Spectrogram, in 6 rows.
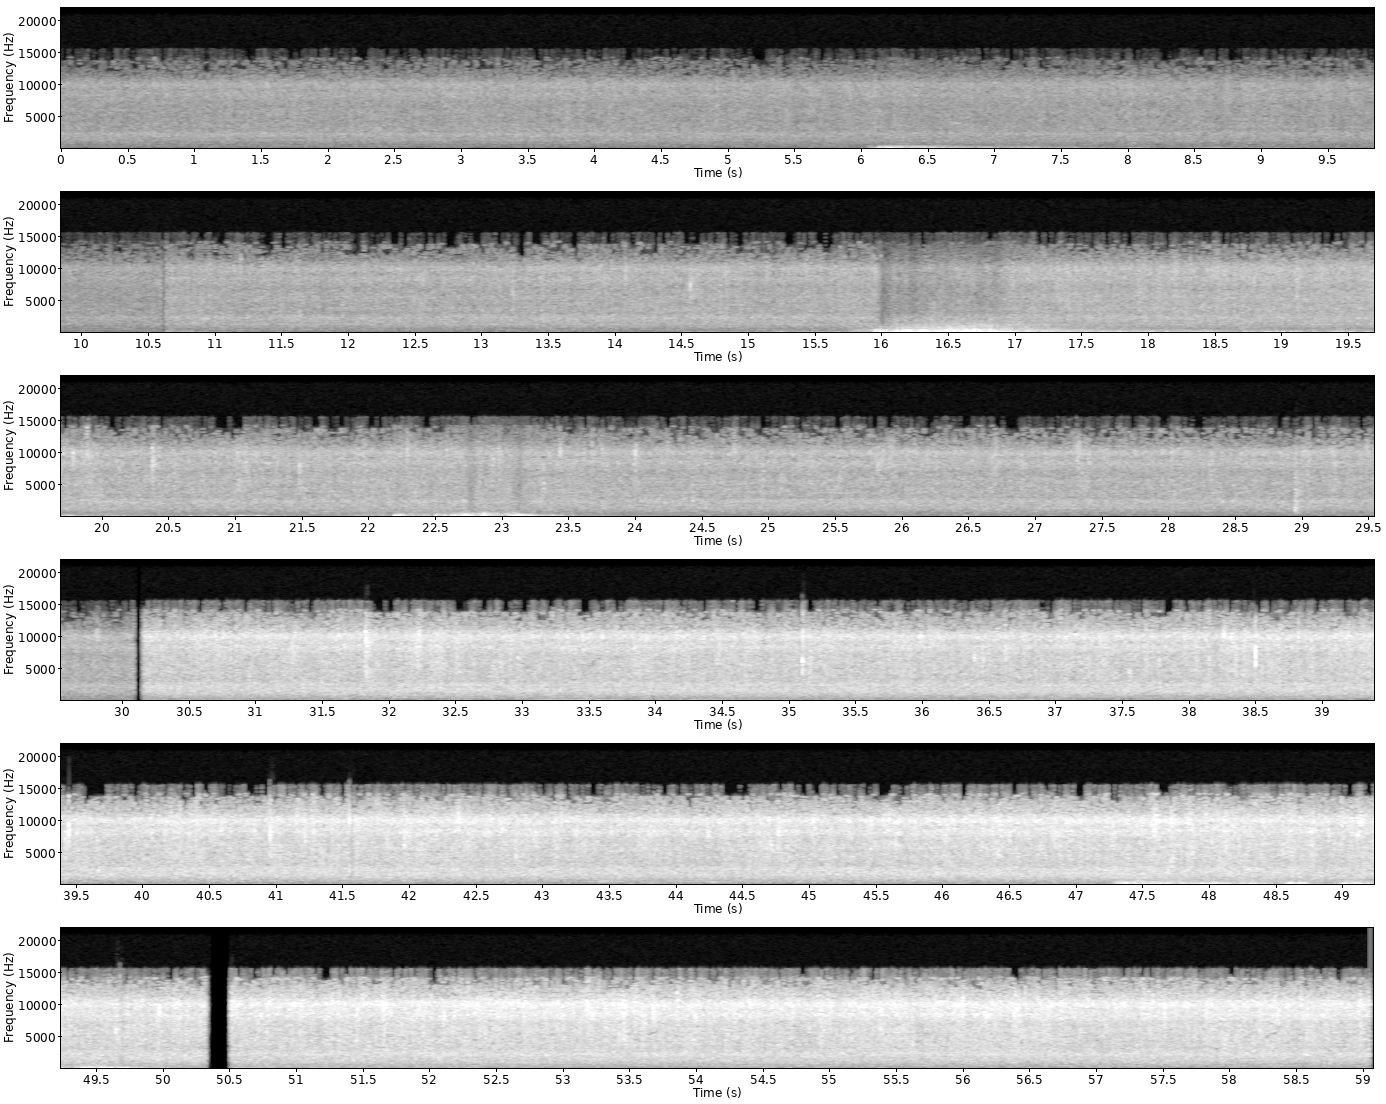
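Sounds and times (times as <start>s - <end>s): heavy rain pouring: 0.0s - 59.0s
thunder rumbling: 6.1s - 8.8s, 15.2s - 23.7s, 47.2s - 51.3s.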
